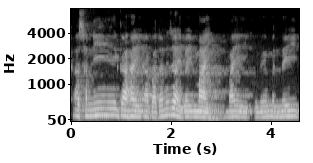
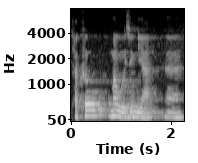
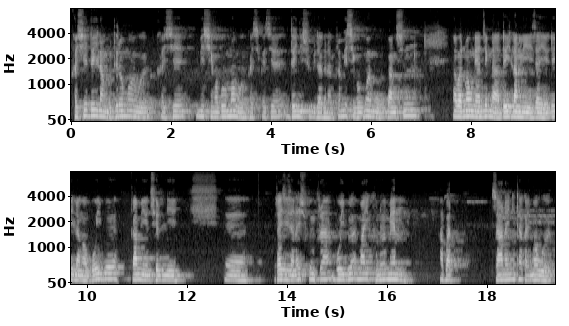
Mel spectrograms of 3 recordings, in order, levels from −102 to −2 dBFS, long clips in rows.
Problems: none marked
